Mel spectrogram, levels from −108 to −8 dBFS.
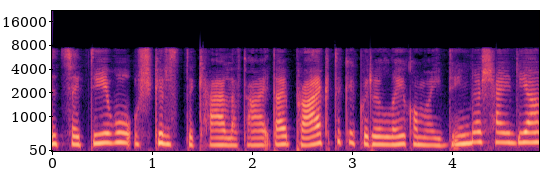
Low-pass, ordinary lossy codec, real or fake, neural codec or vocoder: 7.2 kHz; AAC, 64 kbps; fake; codec, 16 kHz, 1.1 kbps, Voila-Tokenizer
